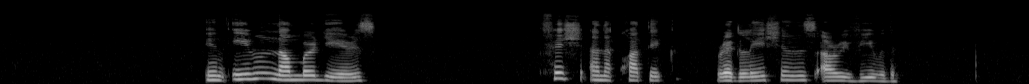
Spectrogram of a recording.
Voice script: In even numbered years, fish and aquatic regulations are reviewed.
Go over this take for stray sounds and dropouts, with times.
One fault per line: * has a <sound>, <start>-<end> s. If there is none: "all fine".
all fine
